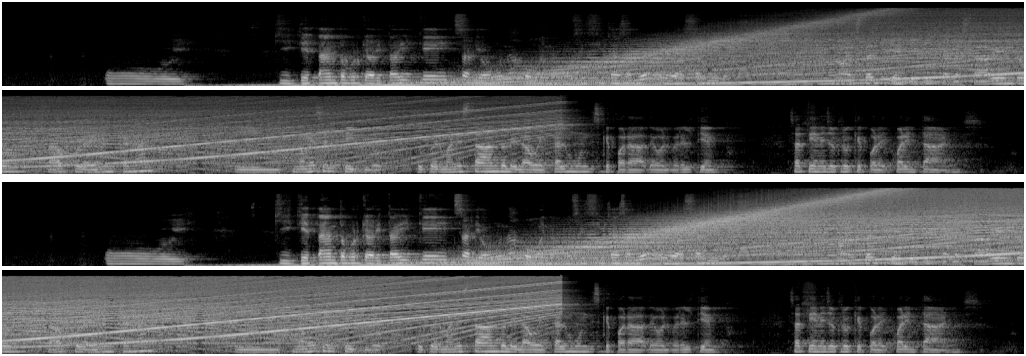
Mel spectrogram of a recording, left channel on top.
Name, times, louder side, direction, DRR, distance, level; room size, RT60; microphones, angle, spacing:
voice 1, 1.0-1.9 2.7-7.3, right 2 dB, 35° right, 7 dB, 1.0 m, -24 dB
sound 1, 1.8-15.8, right 6 dB, 85° right, 1.7 m, -20 dB
voice 2, 8.0-11.8 12.5-17.4 18.1-20.0, equal, 5° right, 5 dB, 1.4 m, -27 dB
26.5 x 19.0 x 8.5 m, 0.88 s
head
